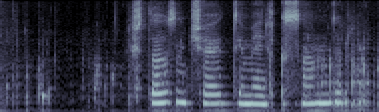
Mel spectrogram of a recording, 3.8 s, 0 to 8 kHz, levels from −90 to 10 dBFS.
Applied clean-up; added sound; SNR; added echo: neural mask model RNNoise.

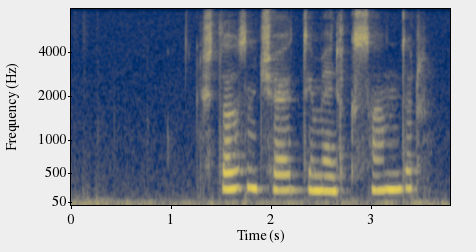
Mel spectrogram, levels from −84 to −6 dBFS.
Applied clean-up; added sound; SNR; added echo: none; none; none; none.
